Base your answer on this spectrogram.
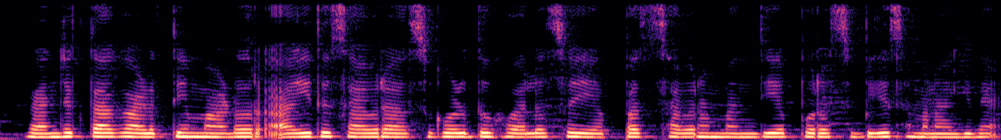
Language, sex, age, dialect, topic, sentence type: Kannada, female, 18-24, Northeastern, agriculture, statement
